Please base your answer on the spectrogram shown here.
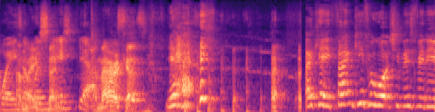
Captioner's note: laughter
